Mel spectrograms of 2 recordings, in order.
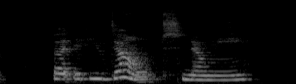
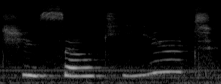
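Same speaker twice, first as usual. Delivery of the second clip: high cooing voice; 11 semitones higher, 4 dB louder, much slower than usual. Real, not acted. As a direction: coo over something cute. Cooing over a crocheted calf.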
